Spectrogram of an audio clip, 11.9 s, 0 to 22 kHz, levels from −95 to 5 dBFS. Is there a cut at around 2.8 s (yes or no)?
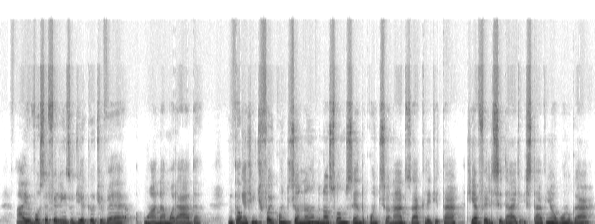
yes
